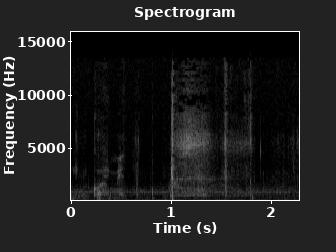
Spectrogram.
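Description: Quiet handling sounds of a pen on paper: a few soft taps, then one sharper click about a second in followed by a short breathy hiss.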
